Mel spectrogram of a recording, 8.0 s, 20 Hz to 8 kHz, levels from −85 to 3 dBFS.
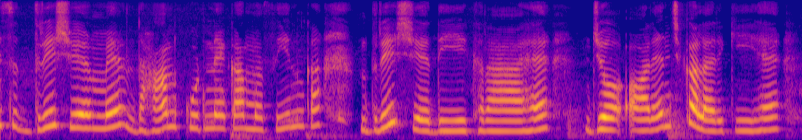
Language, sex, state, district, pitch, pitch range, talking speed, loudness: Hindi, female, Jharkhand, Garhwa, 260 Hz, 230-290 Hz, 125 wpm, -20 LUFS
